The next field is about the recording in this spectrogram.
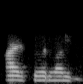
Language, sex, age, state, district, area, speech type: Kannada, female, 60+, Karnataka, Belgaum, rural, conversation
